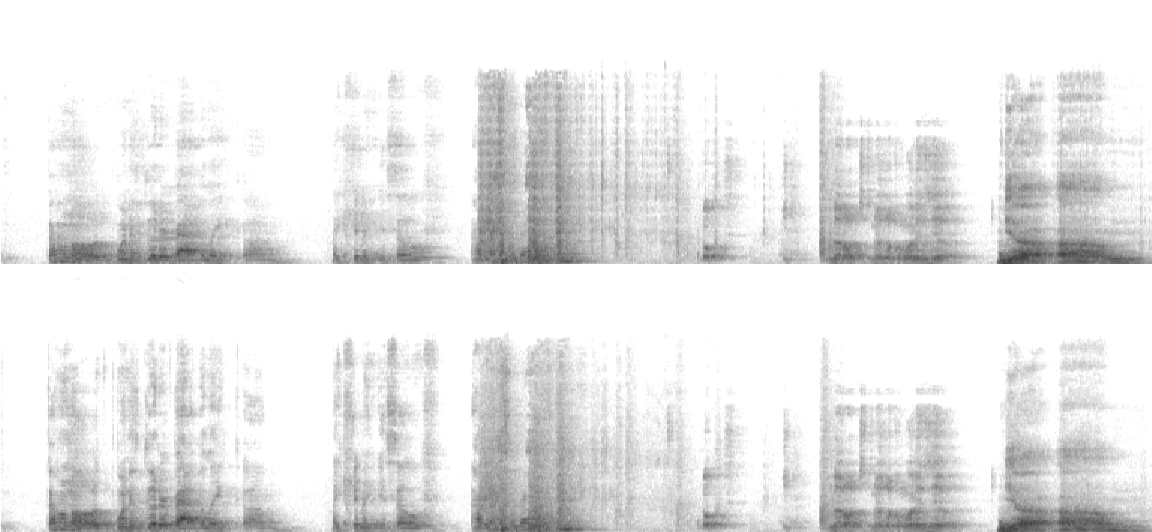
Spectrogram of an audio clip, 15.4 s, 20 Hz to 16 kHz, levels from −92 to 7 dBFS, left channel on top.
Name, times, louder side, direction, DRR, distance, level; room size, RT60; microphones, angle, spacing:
voice 1, 0.6-3.7 4.4-5.8 6.3-7.3, right 3 dB, 65° right, 3 dB, 3.5 m, -32 dB
voice 2, 6.4-6.7 7.0-7.6 10.9-11.1 13.3-15.2, left 1 dB, 55° left, 2 dB, 7.0 m, -26 dB
voice 3, 9.4-9.7 10.4-10.5 11.0-12.7, equal, ahead, 0 dB, 6.4 m, -36 dB
25.0 x 21.5 x 5.4 m, 0.79 s
head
